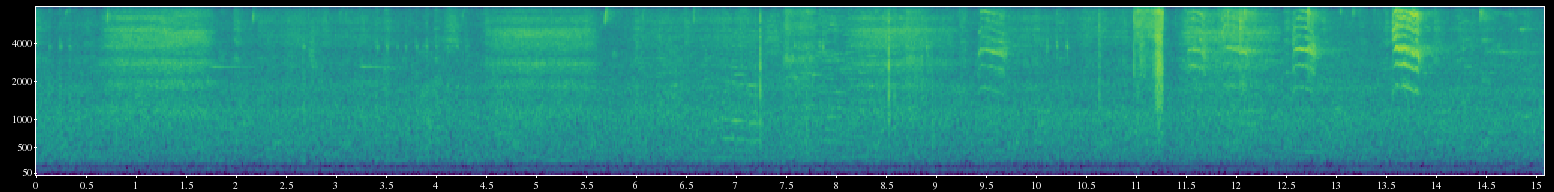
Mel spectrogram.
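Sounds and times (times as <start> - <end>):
wild bird calls: 8.5 - 9.9, 11.4 - 14.0.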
